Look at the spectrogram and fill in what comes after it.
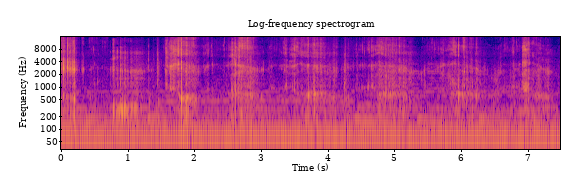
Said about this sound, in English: That's the sound of krupuk when it's bitten.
